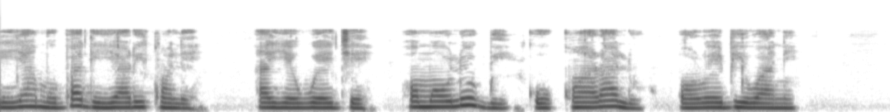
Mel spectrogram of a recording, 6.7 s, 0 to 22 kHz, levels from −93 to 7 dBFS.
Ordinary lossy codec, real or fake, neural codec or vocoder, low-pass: none; real; none; 7.2 kHz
